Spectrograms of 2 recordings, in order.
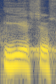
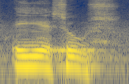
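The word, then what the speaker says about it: Iesus: walang letter J the same sa latin wala rin ano eesus po yan. Letter I, letter E, letter S, letter U, letter S. Aesus.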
